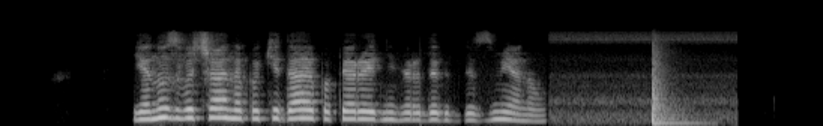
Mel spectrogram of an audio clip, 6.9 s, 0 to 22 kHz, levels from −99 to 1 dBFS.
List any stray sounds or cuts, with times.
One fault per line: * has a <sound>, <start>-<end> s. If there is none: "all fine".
* has a thud, 5.4-6.0 s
